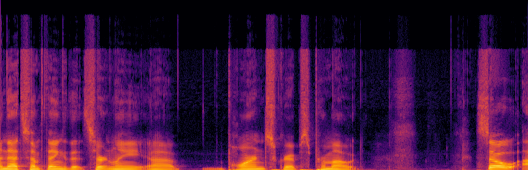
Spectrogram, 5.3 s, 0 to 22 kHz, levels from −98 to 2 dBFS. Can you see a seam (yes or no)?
no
